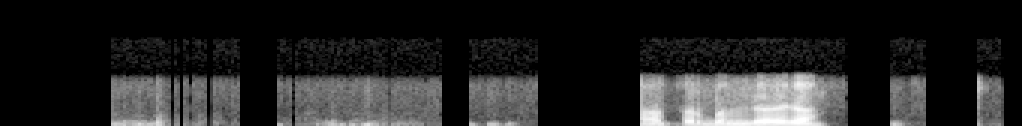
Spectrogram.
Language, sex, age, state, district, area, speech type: Hindi, male, 18-30, Rajasthan, Nagaur, rural, conversation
